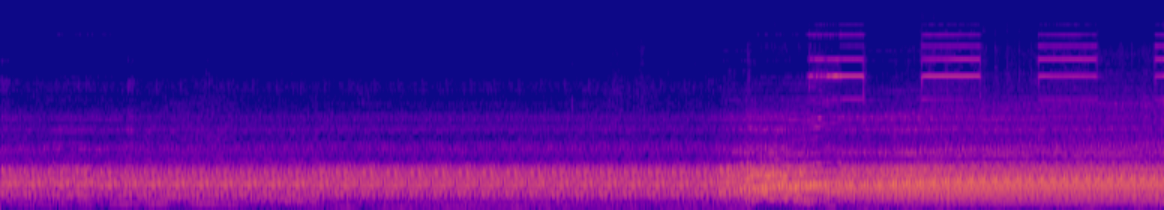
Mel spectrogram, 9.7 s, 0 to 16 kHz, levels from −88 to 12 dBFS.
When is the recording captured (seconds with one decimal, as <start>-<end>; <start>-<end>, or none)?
0.0-0.4; 1.1-6.3; 7.0-9.7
